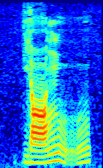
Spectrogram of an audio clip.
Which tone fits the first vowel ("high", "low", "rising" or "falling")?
rising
